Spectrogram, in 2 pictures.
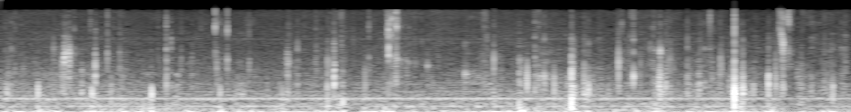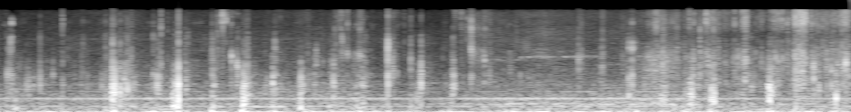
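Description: Close-miked chewing of a mouthful of food with nuts in it: many small irregular crunches as the nuts are chewed thoroughly.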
